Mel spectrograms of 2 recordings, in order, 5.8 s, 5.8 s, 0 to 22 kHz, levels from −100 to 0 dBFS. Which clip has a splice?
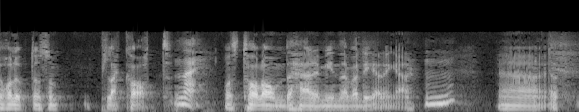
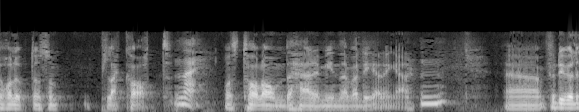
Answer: first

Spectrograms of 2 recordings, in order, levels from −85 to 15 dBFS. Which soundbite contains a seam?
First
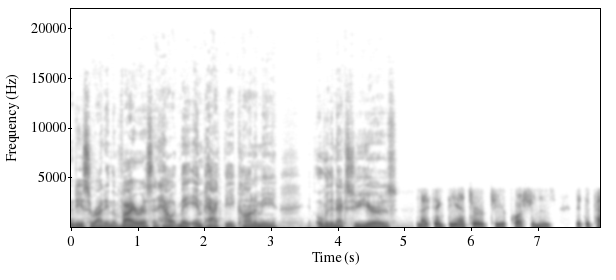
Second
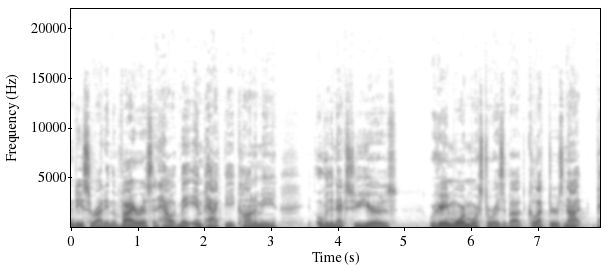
first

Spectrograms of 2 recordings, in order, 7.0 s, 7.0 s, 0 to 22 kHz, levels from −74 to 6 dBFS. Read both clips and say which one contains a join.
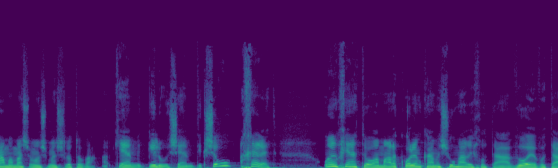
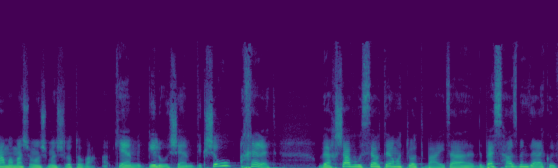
second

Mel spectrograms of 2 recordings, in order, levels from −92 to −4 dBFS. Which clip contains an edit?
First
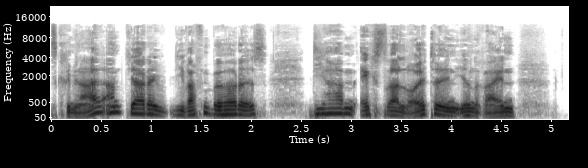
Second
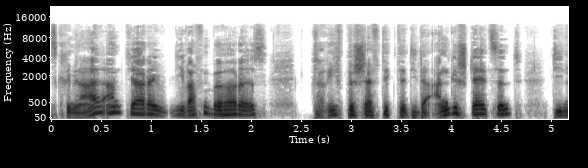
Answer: second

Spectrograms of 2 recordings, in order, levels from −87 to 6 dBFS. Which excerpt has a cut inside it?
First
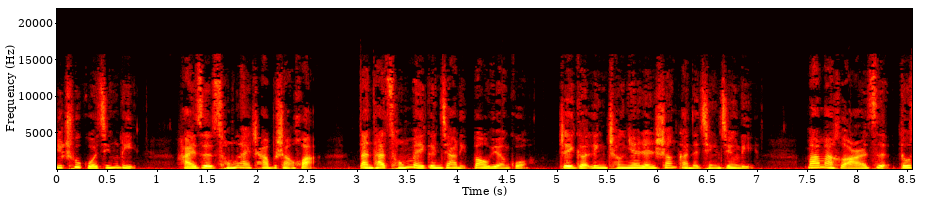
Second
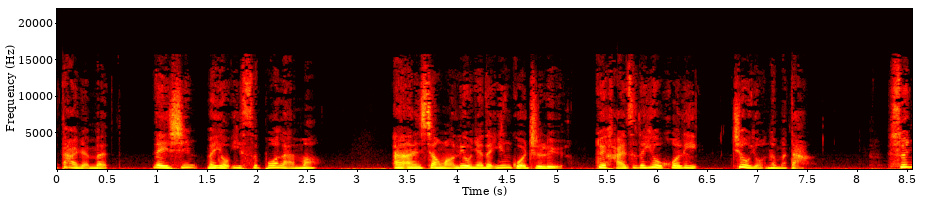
first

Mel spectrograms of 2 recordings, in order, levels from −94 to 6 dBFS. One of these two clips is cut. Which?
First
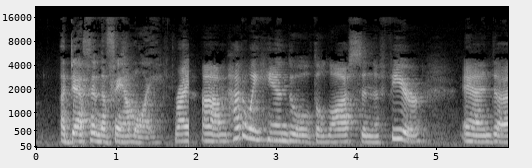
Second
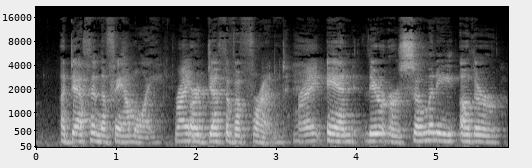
first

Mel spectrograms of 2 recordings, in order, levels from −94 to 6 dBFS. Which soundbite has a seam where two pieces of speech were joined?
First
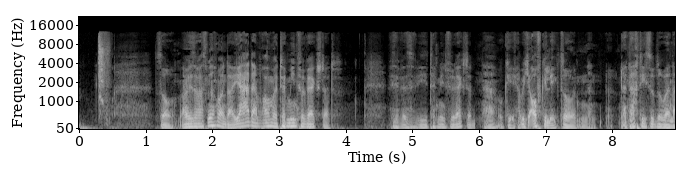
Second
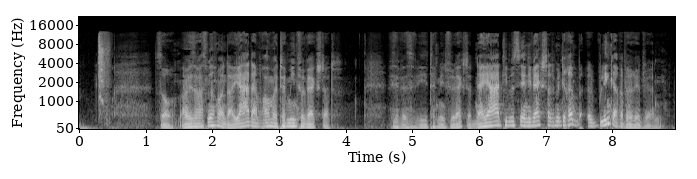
first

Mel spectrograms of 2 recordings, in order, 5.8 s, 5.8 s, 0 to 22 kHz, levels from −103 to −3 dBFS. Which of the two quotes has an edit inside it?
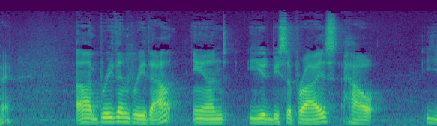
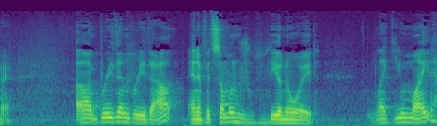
second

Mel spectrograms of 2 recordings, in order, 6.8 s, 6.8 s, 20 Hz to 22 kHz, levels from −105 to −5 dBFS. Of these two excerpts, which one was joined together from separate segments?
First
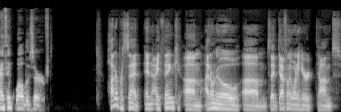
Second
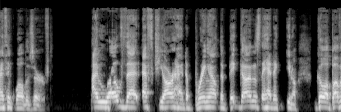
second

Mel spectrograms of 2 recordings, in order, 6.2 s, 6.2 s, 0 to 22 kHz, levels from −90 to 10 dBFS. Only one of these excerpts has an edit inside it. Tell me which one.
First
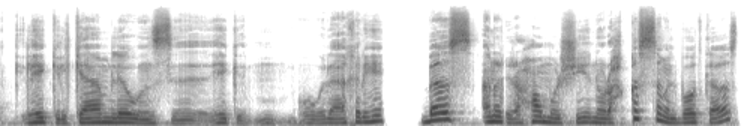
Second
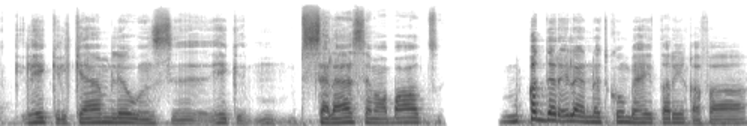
first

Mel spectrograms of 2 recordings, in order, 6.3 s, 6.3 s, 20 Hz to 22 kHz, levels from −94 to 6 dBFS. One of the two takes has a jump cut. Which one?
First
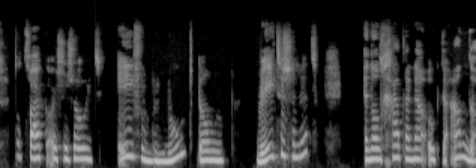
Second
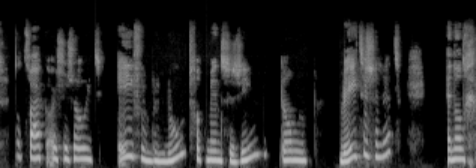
first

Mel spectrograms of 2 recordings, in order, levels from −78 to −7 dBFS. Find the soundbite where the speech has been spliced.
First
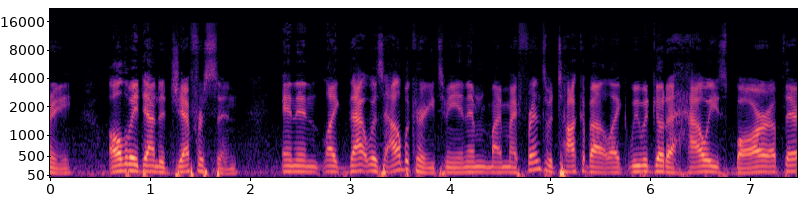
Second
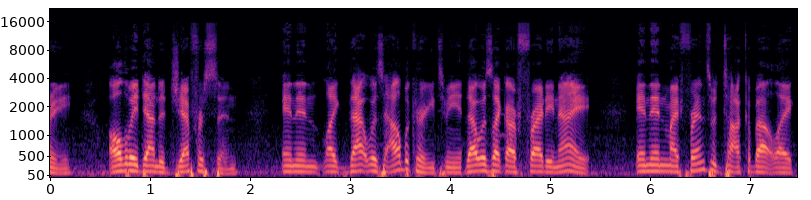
second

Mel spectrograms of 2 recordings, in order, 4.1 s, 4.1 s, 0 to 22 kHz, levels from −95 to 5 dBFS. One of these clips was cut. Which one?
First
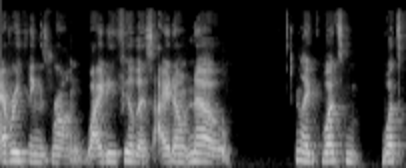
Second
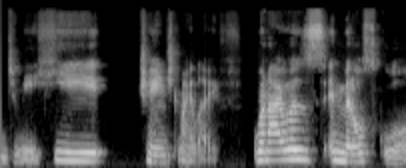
second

